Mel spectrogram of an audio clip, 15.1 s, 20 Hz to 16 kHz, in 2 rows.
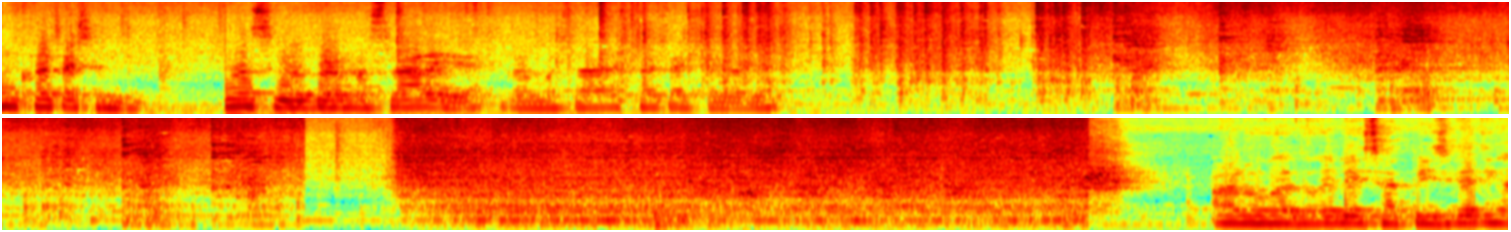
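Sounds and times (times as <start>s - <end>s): food sizzling in hot oil: 0.0s - 13.2s.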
